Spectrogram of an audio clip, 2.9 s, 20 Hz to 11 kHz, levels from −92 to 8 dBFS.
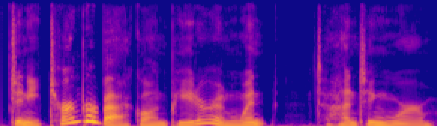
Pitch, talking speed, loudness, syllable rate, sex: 205 Hz, 225 wpm, -19 LUFS, 6.2 syllables/s, female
